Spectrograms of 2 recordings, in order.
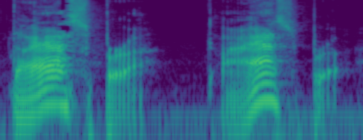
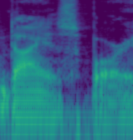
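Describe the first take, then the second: First: Diaspora as die-ASS-per-uh, stress on ASS; accent on second syllable. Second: The wrong diaspora, die-uh-SPORE-uh; mispronounced. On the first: Host correcting his own mistake, diaspora stressed as die-ASS-per-uh. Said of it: "You put the accent on the second syllable". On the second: Host warning listeners off the error, diaspora wrongly said die-uh-SPORE-uh. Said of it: "Don't be caught dead saying". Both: Shown as a demonstration.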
